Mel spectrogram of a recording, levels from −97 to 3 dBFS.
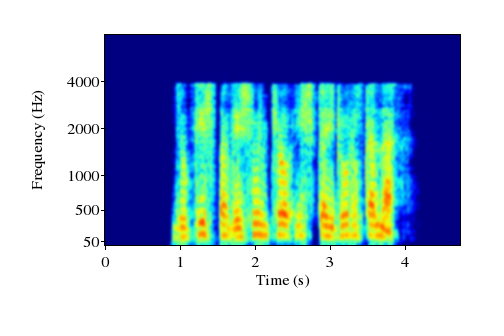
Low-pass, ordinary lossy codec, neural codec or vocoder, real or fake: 7.2 kHz; AAC, 16 kbps; codec, 16 kHz in and 24 kHz out, 0.6 kbps, FireRedTTS-2 codec; fake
